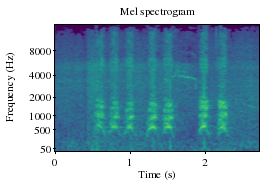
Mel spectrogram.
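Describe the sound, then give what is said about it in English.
Two dogs, Floyd and Pixel, barking on a beach on a winter's day, a quick series of about seven sharp, yappy barks, a run of five, a short pause, then two more, fairly clear with no one talking. “And it is a beautiful winter's day for a walk on the beach with my dogs, Floyd and Pixel.”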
